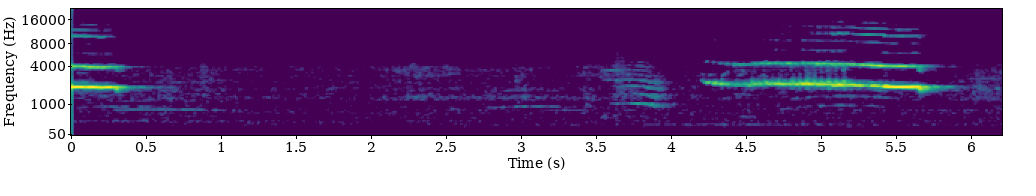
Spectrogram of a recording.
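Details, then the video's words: Lory giving a strange sound: a short sharp note at the start, then quiet wavering whistles, followed by a long, loud, level whistle with a slight downward slide near the end. "Nuri Bersuara aneh"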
